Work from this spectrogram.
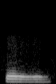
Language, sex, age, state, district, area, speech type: Hindi, male, 60+, Bihar, Madhepura, rural, conversation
